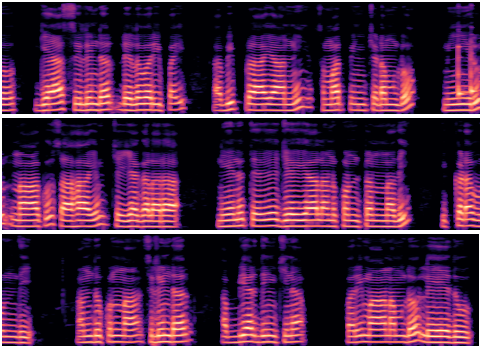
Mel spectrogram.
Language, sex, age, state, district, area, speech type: Telugu, male, 18-30, Andhra Pradesh, Krishna, urban, read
